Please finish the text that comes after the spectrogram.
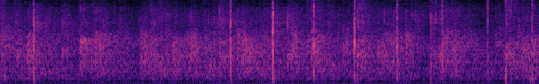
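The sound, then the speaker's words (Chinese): A Christian audience applauds to give glory to God, with a steady patter of many hands, punctuated by sharper, louder individual claps at irregular intervals, with no one speaking. “都归给他，相信的拍手，把荣耀归给他，好不好？”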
